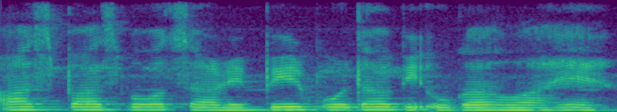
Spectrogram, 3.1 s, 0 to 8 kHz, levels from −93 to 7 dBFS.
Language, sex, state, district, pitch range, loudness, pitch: Hindi, female, Arunachal Pradesh, Lower Dibang Valley, 180-195 Hz, -15 LUFS, 190 Hz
